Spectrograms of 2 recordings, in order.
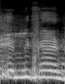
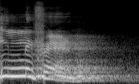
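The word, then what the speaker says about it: elephant: जमती गोटे छोटिया कथा मुझे कहबी ना, दिस इज या आम छुआ बेल समस्ते पढ़ी एलिफेंट, एलिफेंट आमको शिखा जाइए, बट it's right pronunciation is इलिफेंट।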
